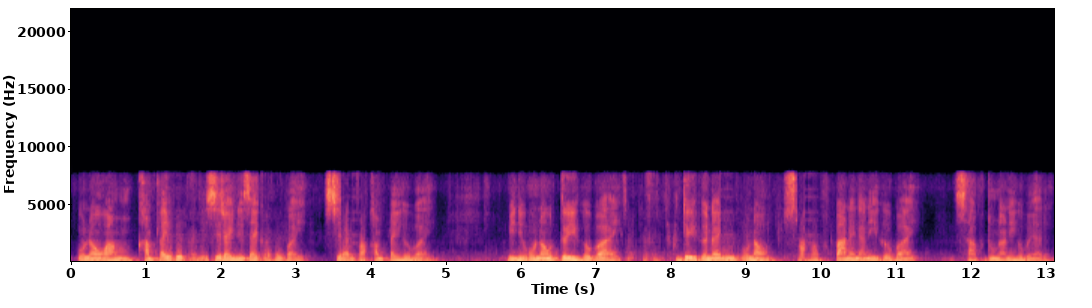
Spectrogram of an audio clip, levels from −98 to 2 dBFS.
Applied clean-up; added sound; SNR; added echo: neural separator model SepFormer DNS4.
